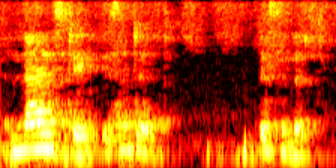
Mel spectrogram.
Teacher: if it is boiling Indonesia nice day isn't it isn't it it is falling intonation then that is not a real question · It is falling intonation. Then that is not a real question. That is not a real tag question, because the speaker does not want an answer.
